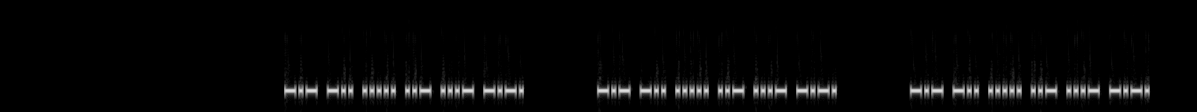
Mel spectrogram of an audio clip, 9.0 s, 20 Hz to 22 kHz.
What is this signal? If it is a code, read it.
Morse code, heard as a keyed tone, about 46 wpm, 700 Hz. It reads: KD5UVC KD5UVC KD5UVC
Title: USA Call Signs - 6 Characters - Repeated 3x - 45wpm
